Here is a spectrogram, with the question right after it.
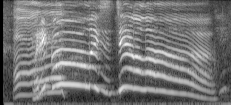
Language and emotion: Russian, positive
